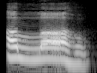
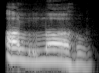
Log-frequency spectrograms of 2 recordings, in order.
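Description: No difference in how they are said.

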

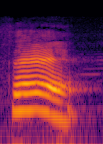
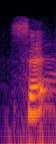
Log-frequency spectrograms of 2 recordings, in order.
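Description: First: It begins with a 'th' sound, tongue out. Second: It begins with an 's' sound. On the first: The speaker calls it right. "نقول لك ثاء ثاء" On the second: The speaker calls it wrong. "ما اقولش ساء ساء"

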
